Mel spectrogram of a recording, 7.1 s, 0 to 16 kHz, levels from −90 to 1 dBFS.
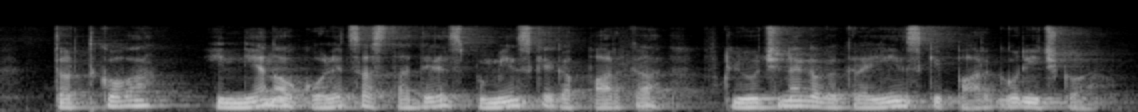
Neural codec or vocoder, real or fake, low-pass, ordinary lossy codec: none; real; 7.2 kHz; none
